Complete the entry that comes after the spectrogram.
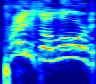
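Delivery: high, loud joyful shout of the phrase; retold shout. The professor shouting praise at the student's bad news. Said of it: "he shouted".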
